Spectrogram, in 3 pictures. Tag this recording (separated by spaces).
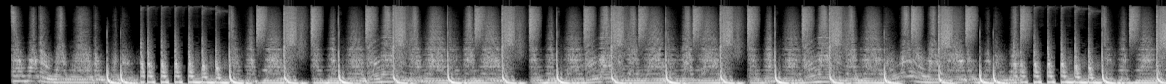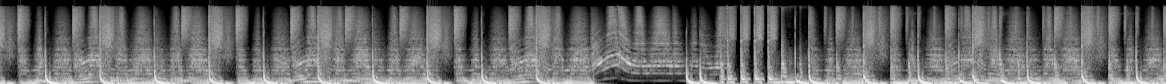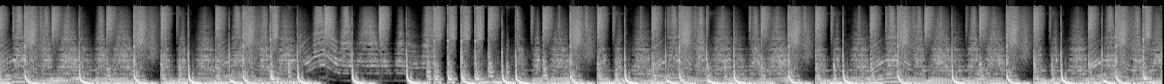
2013 bass bounces dnb filter fruity-loops n pad sample snare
